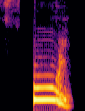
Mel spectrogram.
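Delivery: स्कूल said cleanly with s+k cluster, no added vowel; स्कूल, no vowel before the स; correct pronunciation. Shown as a demonstration. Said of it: "इसका सही उच्चारण है". ("स्कूल" बिना किसी स्वर के, सीधा "स्क" से शुरू)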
